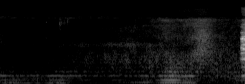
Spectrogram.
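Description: A faint steady buzzing hum under quiet background hiss.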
